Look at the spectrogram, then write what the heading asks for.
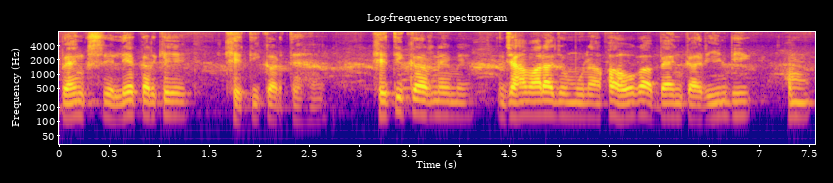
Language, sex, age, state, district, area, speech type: Hindi, male, 45-60, Bihar, Muzaffarpur, rural, spontaneous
